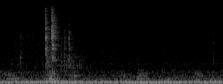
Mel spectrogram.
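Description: Quiet room tone with a steady low hum, and a brief rustle about half a second in from earbuds being handled and pushed into the ears.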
